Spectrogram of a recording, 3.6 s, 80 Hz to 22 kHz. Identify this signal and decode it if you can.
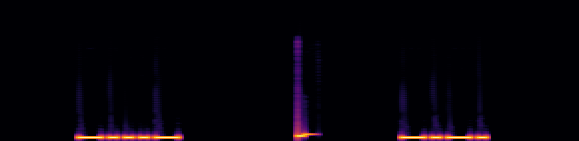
Morse code, heard as a keyed tone, about 25 wpm, 700 Hz. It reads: <BT> C
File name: Single Character (Letter:Number:Punctuation:Prosign) - Rapid-Fire - 25wpm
